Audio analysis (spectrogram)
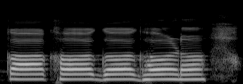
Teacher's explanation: कंठ से उच्चारित होने वाले होते हैं का वर्ग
